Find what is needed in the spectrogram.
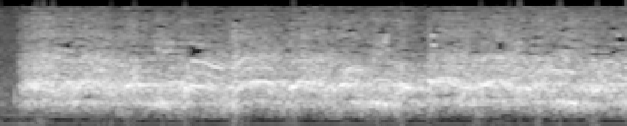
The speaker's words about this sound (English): Death to the Shah, they shouted. Death to the American Satan.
